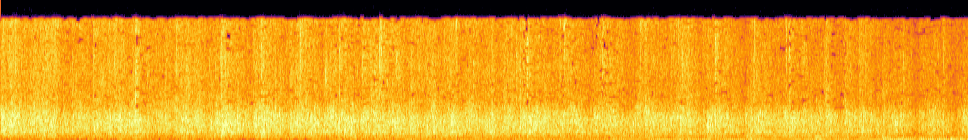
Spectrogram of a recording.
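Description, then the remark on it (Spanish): An audience in the town of Belmez, Spain, breaks into sustained applause, a dense, steady wash of many hands clapping at once that holds at an even loudness for several seconds with no voices standing out. “Gracias, un aplauso para ellos, os pido.”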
